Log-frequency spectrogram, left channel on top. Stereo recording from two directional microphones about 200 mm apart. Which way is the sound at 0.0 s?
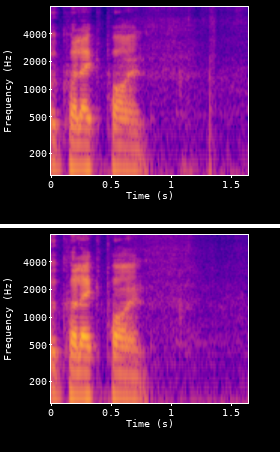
25° right (ahead or behind).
